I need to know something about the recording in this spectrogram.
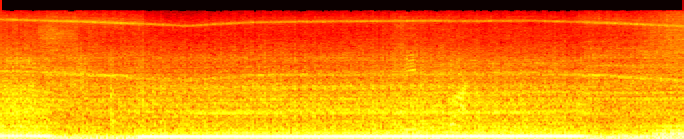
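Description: A truck engine hums steadily at low pitch.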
